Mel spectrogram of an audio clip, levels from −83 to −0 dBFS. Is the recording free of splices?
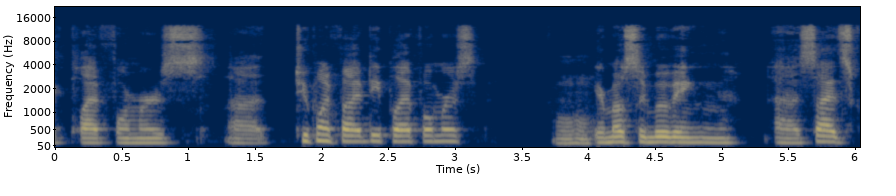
yes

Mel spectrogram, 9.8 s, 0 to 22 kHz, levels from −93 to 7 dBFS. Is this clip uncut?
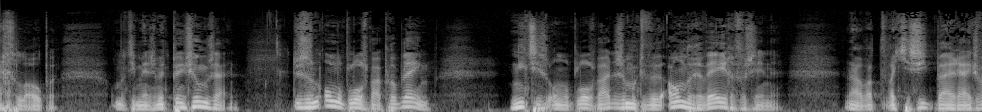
yes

